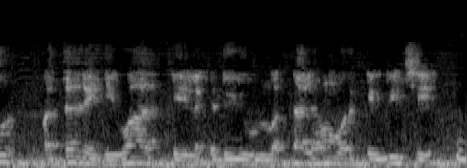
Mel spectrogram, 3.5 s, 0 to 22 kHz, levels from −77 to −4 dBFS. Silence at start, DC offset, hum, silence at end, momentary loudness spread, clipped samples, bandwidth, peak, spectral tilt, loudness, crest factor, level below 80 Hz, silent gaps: 0 s; under 0.1%; none; 0 s; 2 LU; under 0.1%; 13 kHz; -14 dBFS; -6 dB/octave; -30 LUFS; 16 dB; -44 dBFS; none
